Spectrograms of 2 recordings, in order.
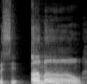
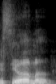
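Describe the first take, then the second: First: The last word ends with a nasal U glide. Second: The last word ends without a U glide. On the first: The speaker calls it right. "Então aparece aqui o som de U" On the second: The speaker calls it wrong. "Ninguém fala eles se amam"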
